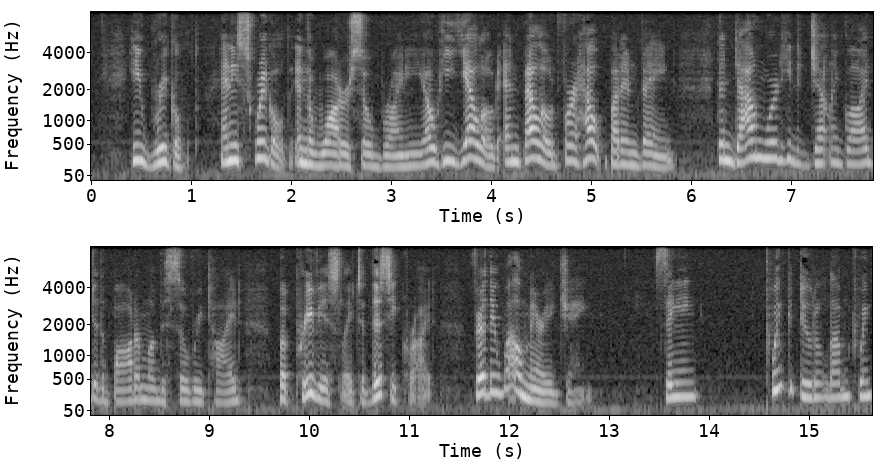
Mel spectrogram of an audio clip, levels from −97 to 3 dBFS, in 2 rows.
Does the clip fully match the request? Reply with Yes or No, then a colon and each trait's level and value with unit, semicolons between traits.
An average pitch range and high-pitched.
No: wide, 6.2 semitones; high, 195 Hz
